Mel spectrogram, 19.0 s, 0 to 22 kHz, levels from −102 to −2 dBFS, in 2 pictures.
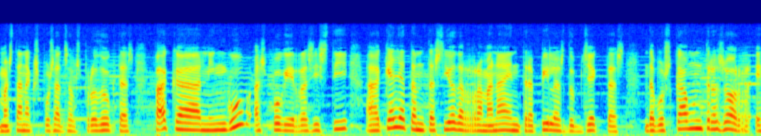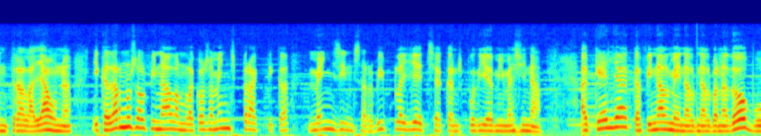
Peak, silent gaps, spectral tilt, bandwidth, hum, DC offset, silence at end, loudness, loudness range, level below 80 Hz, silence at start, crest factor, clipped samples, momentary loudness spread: -6 dBFS; none; -7.5 dB/octave; 10 kHz; none; under 0.1%; 0 s; -23 LUFS; 6 LU; -50 dBFS; 0 s; 16 dB; under 0.1%; 9 LU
